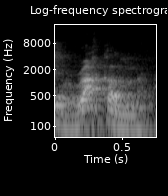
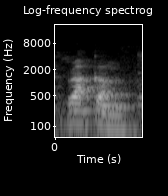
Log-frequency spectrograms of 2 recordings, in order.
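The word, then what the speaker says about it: رقم: The word number in Arabic is rakam, like rakam sakam robots, but with a Q instead of a K, rakam.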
